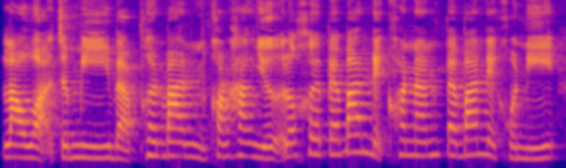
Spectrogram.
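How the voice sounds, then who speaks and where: Woman, casual chat co-host, quick animated storyteller, slightly high voice.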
